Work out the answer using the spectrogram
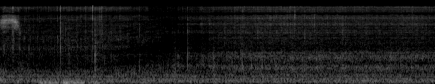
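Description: Chicken breast sizzling on the hot plate of a George Foreman electric contact grill, a steady hiss, with a low bump about half a second in.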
